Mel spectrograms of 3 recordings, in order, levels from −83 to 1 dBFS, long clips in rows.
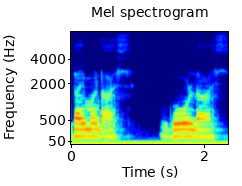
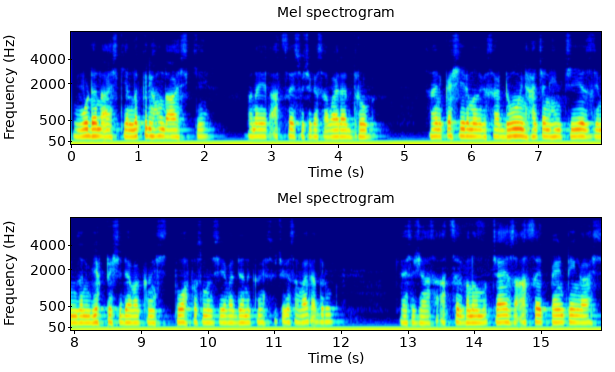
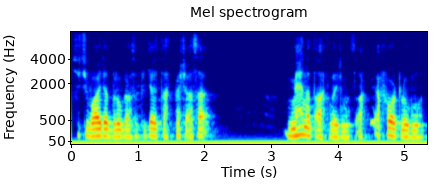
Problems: background sounds at intervals, low volume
